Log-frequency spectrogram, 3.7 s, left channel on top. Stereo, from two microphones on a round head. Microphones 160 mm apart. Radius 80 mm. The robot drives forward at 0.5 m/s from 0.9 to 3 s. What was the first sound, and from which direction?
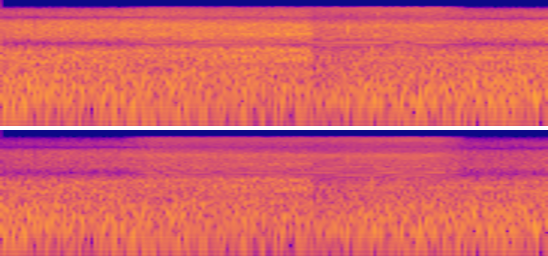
A vehicle, 55° left (ahead or behind).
